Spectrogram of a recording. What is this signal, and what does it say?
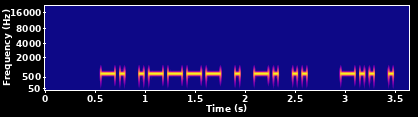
Morse code, heard as a keyed tone, about 25 wpm, 700 Hz. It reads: N1ENI DE
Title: USA Callsign DE Callsign 25wpm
